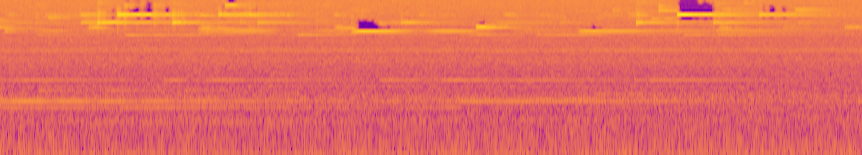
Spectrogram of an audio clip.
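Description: Ambient meditation music: a steady low drone under held middle tones, with scattered high chime tones that ring out and fade.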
